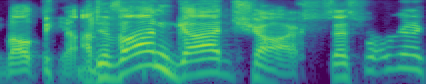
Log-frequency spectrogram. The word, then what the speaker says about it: Godchaux: name right, but Devon Godchaux, is that his name? I don't know how to pronounce his name. I'll be honest. Devon Godchaux. That's what we're gonna call him. Like nunchucks, but with God.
